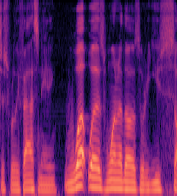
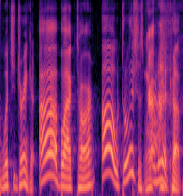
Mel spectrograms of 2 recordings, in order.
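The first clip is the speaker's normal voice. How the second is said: high, bright mock chatter between nurses; tossing off a cheeky joke to a coworker; mock coworker banter; 8 semitones higher than usual. Nurse joking with a coworker over coffee, mock cheery.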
